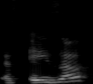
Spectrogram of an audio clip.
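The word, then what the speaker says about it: עזר: hebrew we understand that the word helper is a hebrew word which is pronounced as aza the word asa means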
